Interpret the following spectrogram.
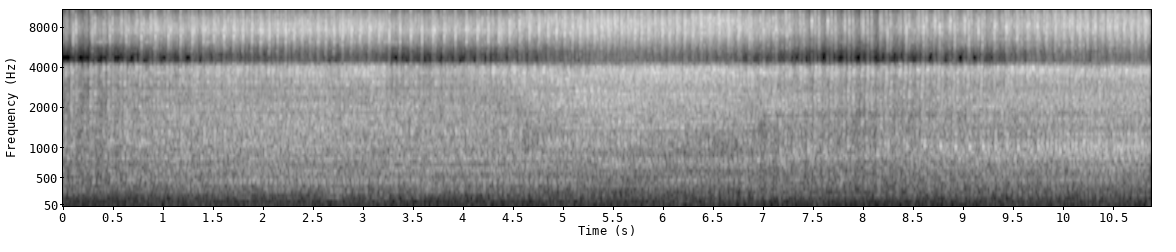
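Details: Dodge Ram 5.7 Hemi V8 revved gently, kept under 2,000 rpm: hard rapid metallic knocking about three and a half per second; bad connecting rod and crankshaft main bearings.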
